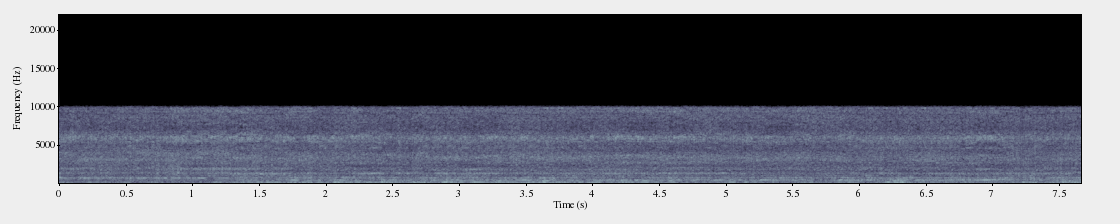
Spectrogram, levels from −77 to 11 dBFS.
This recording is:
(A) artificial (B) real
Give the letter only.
A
